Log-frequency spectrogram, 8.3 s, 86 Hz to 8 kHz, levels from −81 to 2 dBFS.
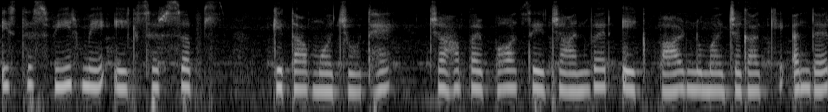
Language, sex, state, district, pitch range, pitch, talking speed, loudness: Urdu, female, Andhra Pradesh, Anantapur, 210-235 Hz, 225 Hz, 95 wpm, -33 LUFS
